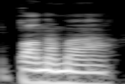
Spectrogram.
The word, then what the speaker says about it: panama: het gips factuur en de klemtoon kan liggen op de eerste lettergreep panama op de tweede lettergreep pyjama de derde lettergreep chocola op al die lettergrepen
